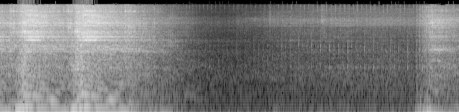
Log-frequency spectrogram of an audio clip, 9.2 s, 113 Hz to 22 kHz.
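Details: Honda CBF125 single: two throttle blips then slow idle with a sharp chuffing tick on each firing; exhaust leaking at the cylinder port gasket, a single-use seal needing replacement.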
